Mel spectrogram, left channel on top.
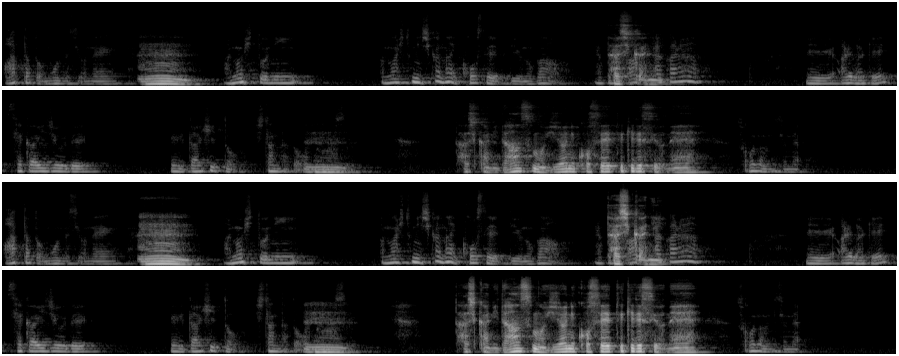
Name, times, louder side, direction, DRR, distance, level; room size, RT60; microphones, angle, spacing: voice 1, 0.0-1.3 2.2-3.0 3.8-5.6 5.9-7.0 8.0-9.8 10.6-12.5 16.0-17.0, right 1 dB, 20° right, 1.2 m, -38 dB
voice 2, 1.4-1.9 6.1-6.6 12.0-12.4 12.9-13.0 13.5-15.9, right 5 dB, 75° right, 0.5 m, -26 dB
21.5 x 12.0 x 4.5 m
head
